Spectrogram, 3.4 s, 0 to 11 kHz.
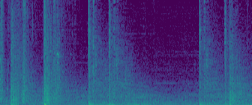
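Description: Gunfire in the video game Fallout 4: several sharp shots spaced out over a few seconds, each a short burst with a brief tail, close and fairly loud, no talk.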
